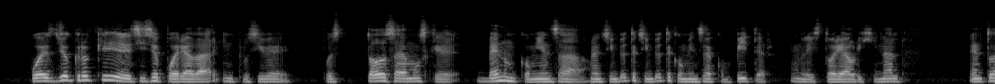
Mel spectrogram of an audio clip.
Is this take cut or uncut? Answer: cut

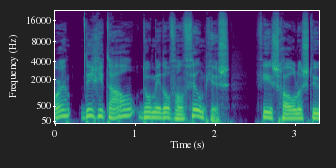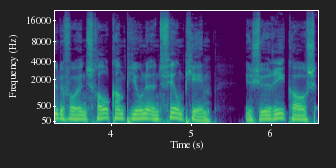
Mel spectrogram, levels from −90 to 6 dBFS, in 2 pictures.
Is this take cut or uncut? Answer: uncut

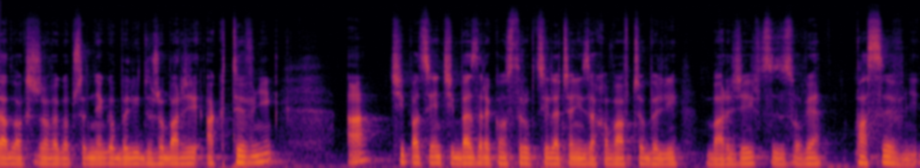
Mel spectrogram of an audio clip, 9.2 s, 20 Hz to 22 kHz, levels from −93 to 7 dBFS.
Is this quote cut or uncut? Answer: uncut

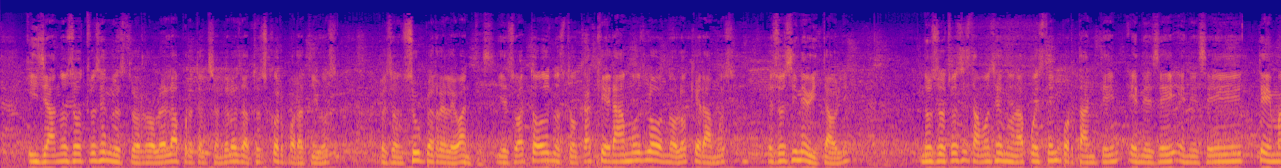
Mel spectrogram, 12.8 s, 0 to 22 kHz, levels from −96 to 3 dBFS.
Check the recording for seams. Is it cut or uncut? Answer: uncut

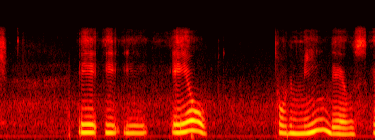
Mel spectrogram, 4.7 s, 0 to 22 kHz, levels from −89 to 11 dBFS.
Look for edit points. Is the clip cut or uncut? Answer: uncut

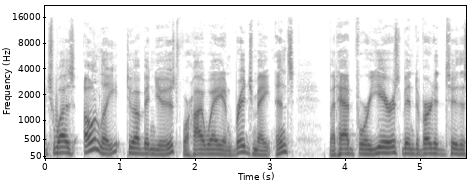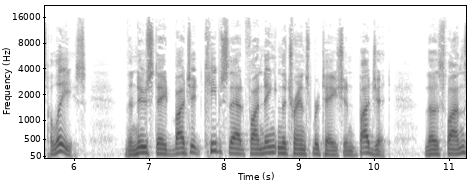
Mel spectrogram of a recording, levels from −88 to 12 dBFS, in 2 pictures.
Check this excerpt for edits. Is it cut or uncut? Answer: cut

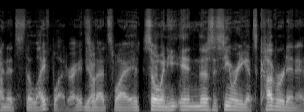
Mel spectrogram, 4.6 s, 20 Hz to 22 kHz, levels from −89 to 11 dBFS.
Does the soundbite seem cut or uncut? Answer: cut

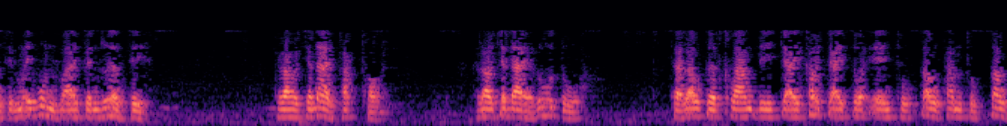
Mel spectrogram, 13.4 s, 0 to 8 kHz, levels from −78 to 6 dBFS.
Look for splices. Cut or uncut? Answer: uncut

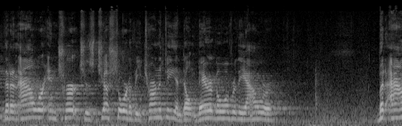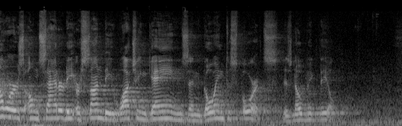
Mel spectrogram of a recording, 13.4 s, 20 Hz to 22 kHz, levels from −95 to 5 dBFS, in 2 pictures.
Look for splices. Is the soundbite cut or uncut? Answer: uncut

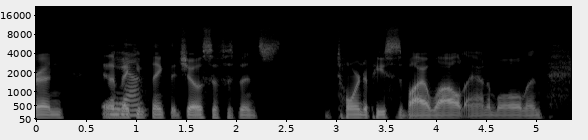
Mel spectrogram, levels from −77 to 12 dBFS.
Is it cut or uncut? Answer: uncut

